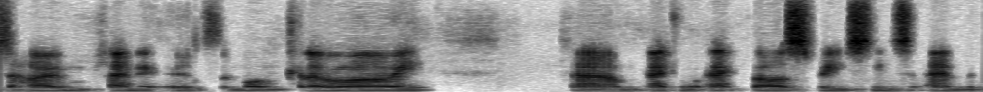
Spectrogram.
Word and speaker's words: Mon Calamari: But the Mon Cal is the home planet of the Mon Calamari, Admiral Akbar's species, and the Quarren. So they share the planet, two aquatic species. They're really called Mon Calamari, as in calamari in squid.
